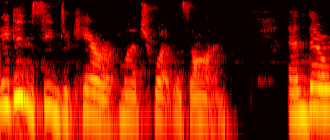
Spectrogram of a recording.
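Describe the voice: Over a quiet background, this is plain reading aloud with ordinary pitch variation.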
